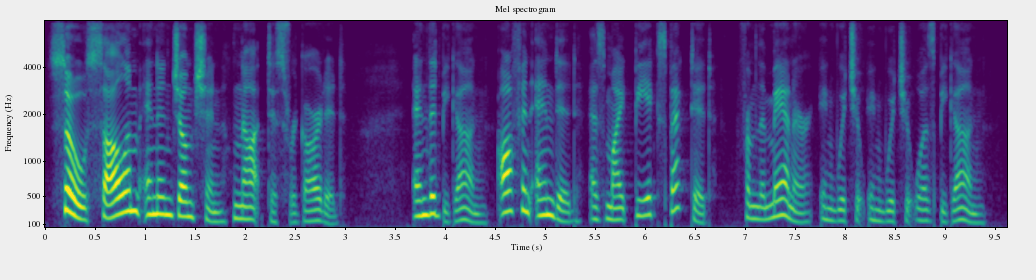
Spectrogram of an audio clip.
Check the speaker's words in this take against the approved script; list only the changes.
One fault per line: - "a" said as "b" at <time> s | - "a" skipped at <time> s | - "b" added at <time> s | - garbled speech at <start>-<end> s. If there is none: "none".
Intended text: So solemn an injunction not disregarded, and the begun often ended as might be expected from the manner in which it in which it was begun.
none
